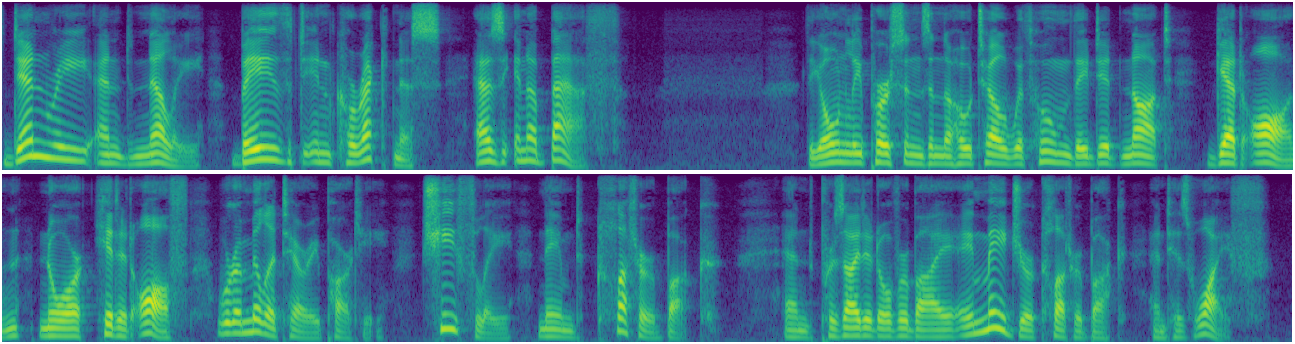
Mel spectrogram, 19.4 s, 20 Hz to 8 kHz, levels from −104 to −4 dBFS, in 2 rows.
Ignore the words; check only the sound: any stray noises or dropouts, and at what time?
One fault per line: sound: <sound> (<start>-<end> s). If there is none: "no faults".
no faults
